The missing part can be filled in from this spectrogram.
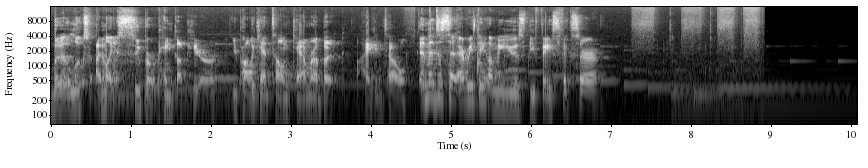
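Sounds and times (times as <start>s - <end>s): soft background music: 0.0s - 10.0s
spray bottle spritzes: 7.2s - 8.9s.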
